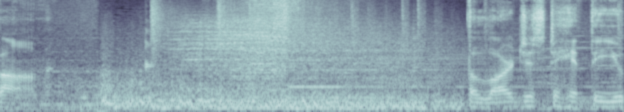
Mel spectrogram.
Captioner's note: explosion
